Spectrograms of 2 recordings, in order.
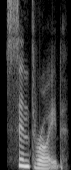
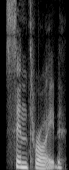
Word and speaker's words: Synthroid: I say it again Synthroid Synthroid see I think the emphasis is on sin my source for the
